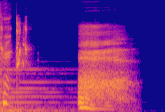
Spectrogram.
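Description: A cartoon caterpillar character gives one breathy sigh, falling in pitch, about a second in, while the background music fades away.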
